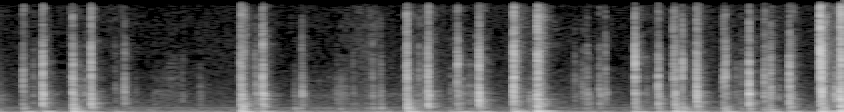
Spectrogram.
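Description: Both hands type rapidly with fingertips and long dark nails on a full-size white and light-blue plastic computer keyboard resting on black cloth. The result is a run of short, sharp clicky key taps with a low thump beneath and bright tops, coming in quick irregular bursts with brief pauses between them.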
